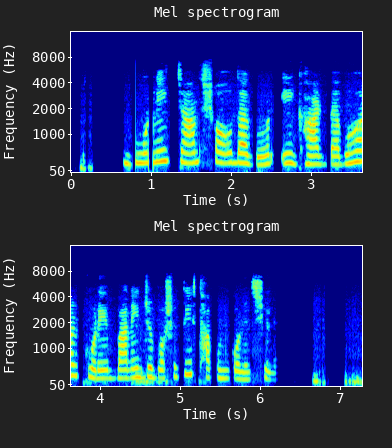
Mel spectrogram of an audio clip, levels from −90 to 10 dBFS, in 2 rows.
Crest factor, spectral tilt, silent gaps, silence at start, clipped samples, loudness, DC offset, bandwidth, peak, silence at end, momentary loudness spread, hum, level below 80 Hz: 20 dB; -4.5 dB/octave; 0.28-0.63 s, 1.24-1.32 s, 2.54-2.62 s, 5.40-5.45 s, 6.24-6.64 s, 6.86-7.03 s; 0.1 s; under 0.1%; -25 LUFS; under 0.1%; 7.4 kHz; -6 dBFS; 0 s; 18 LU; none; -60 dBFS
